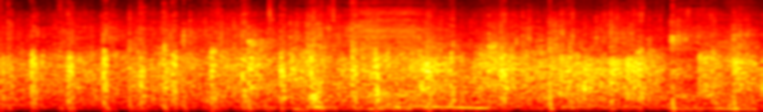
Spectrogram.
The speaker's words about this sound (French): je voudrais quand même dire bravo et merci à tous les groupes de collage féministes de France parce que les meufs, vous avez transformé l'espace public depuis quelques années et je pense qu'on peut vous ah. applaudir vraiment. Merci.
